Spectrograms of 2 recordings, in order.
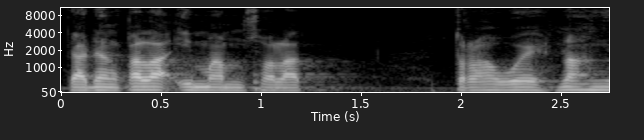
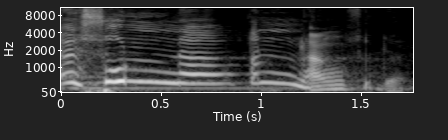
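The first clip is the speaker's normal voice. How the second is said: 1 relieved shirker; slower than usual. Retold or imitated.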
